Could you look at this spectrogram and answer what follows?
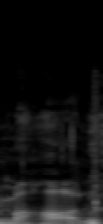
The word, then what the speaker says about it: Meehan: My name is Mackenzie Meehan. It's actually, it's like Lohan Lohan. So it's actually Meehan.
